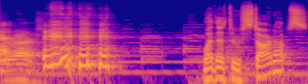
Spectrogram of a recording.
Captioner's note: chuckles happily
